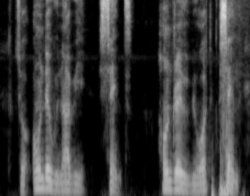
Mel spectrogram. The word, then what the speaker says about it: cent: So, 100 will now be cent.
